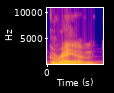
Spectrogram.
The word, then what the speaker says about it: graham: Cheese is a crumb crust made from graham crackers. I hate that this is clearly pronounced Graham, but the Americans have ruined it and now it's graham crackers.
